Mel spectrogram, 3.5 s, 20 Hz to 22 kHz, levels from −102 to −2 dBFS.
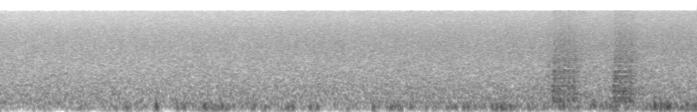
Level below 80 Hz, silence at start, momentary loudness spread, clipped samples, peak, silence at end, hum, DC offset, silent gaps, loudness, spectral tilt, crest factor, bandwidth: -72 dBFS; 0 s; 9 LU; under 0.1%; -24 dBFS; 0 s; none; under 0.1%; none; -43 LUFS; -3.5 dB/octave; 20 dB; 15.5 kHz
